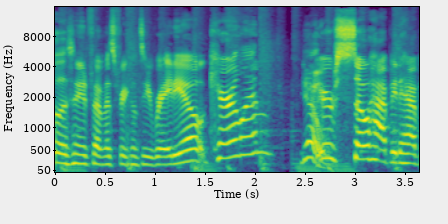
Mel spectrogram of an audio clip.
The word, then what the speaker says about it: Carolyn: spell carolyn out because every time i go to a coffee shop and i say my name is carolyn they always always write caroline and my name is not caroline i know and we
